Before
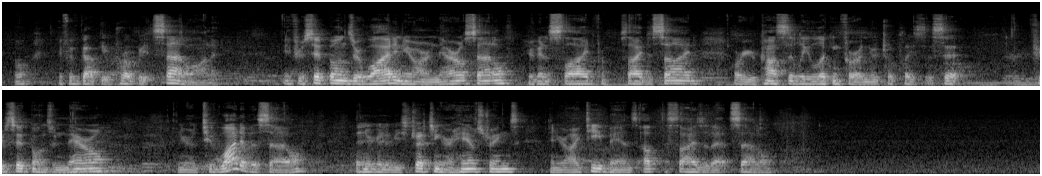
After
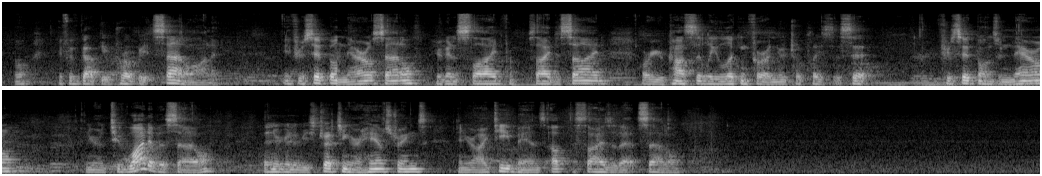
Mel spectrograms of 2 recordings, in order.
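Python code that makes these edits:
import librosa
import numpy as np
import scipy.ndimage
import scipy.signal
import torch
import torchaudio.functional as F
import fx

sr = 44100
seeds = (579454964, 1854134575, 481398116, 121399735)

y = fx.edit(x, sr, fx.cut(start_s=3.35, length_s=0.92), tone=tone)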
